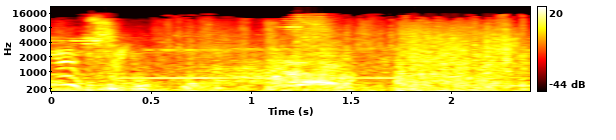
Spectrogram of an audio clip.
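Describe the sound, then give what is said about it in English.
A booming explosion from an exploding star knife thrown in a fight scene, a loud, dense blast that rumbles continuously for about two seconds. “An exploding star knife will take care of that!”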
